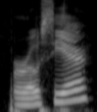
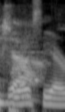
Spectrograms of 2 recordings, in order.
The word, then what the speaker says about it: Perossier: No, Navy sailor, mother, Navy chief, grandmother, Miss Freedom USA woman division, published author, Latonya Perossier. Did I say it right? Yeah, okay, good. Perossier, right.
